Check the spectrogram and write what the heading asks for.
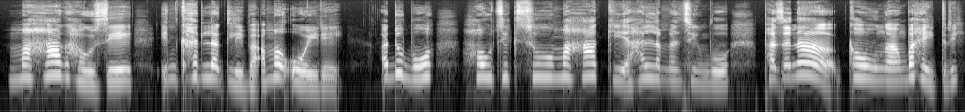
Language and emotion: Manipuri, disgusted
